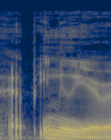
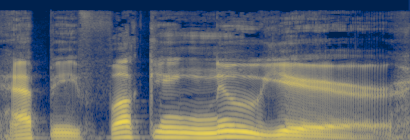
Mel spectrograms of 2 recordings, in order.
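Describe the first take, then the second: First: Said in the usual way. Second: Drawn-out, loud celebratory yell; stretched, booming Happy fucking New Year; shouted greeting. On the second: Real, not acted. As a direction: belt it out slowly like a party toast. Opening shout to the audience.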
